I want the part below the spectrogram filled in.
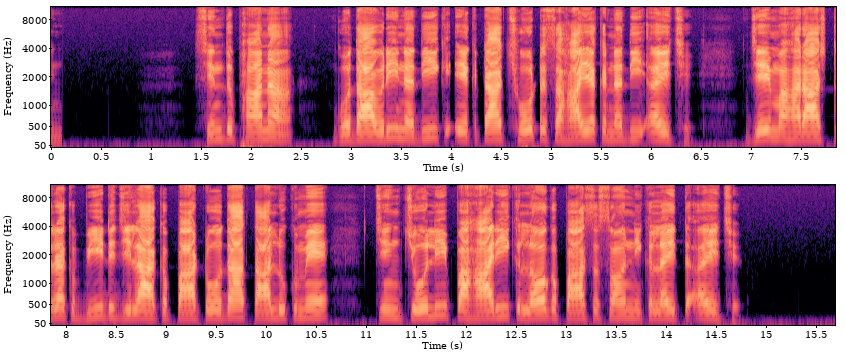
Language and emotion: Maithili, neutral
